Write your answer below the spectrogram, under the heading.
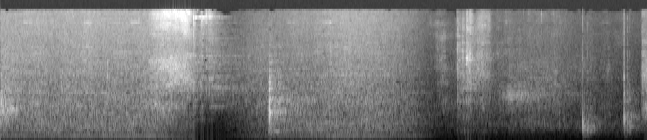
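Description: Faint rubbing of a fingertip over paper laid on a coin, with a steady low hum, cutting off suddenly about two seconds in. After that it is nearly silent, with a few faint clicks as coins and paper are handled near the end.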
